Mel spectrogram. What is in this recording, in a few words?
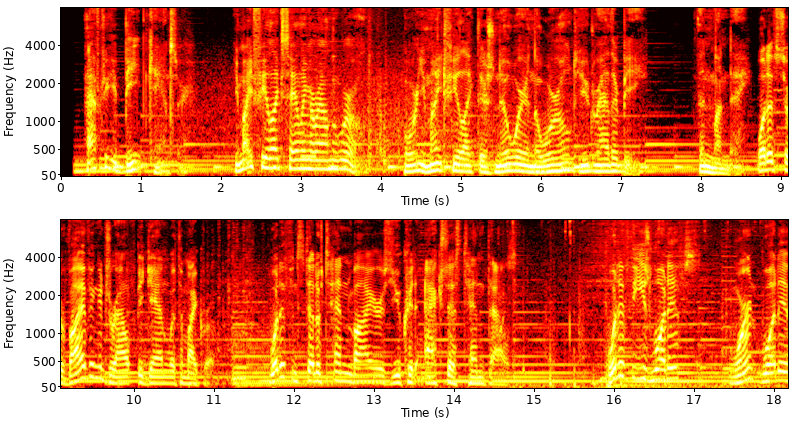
Commercial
